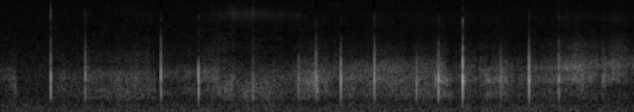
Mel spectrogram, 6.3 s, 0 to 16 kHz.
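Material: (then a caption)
Cardboard. Long acrylic nails slowly tap and scratch the glossy paper-covered cardboard cover of a thick, solid hardcover book lying flat. Fifteen short, sharp clicks ring around 1 kHz with bright edges and die away almost instantly. A soft, steady scratching hiss runs between them.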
